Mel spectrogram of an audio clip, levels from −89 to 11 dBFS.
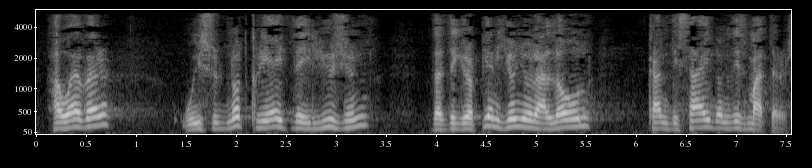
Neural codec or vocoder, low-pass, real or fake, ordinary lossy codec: none; 5.4 kHz; real; MP3, 24 kbps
